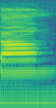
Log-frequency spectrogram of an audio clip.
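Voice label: "dang", Mandarin, tone 1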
